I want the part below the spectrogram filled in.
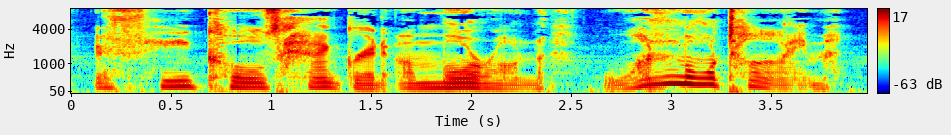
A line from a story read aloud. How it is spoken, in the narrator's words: said Harry through gritted teeth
